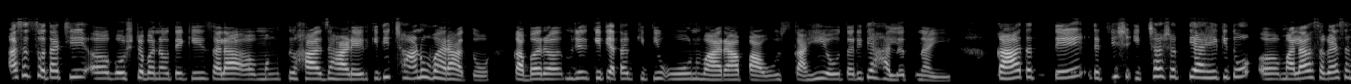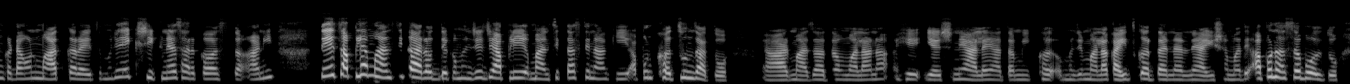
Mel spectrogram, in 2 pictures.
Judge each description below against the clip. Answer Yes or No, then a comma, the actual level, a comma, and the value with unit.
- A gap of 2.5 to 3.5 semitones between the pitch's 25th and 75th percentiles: No, average, 4.3 semitones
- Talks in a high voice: Yes, very high, 265 Hz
